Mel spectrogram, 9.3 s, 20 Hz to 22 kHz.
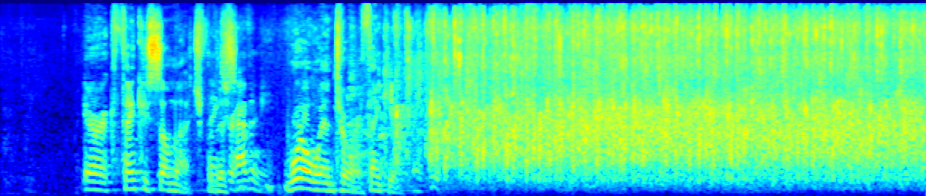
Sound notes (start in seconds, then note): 3.8 audience applauding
